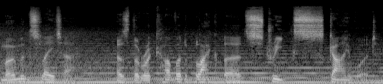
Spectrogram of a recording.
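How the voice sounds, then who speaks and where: A man's voice: on the low side, measured pace, over loud music. A man giving solemn, theatrical scripted narration for an audio drama.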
